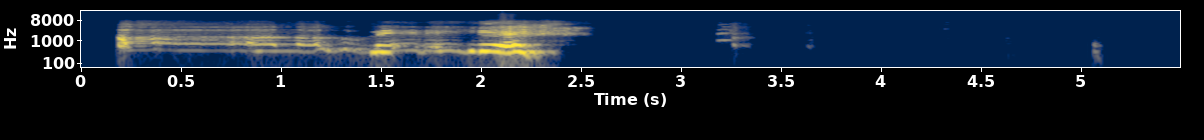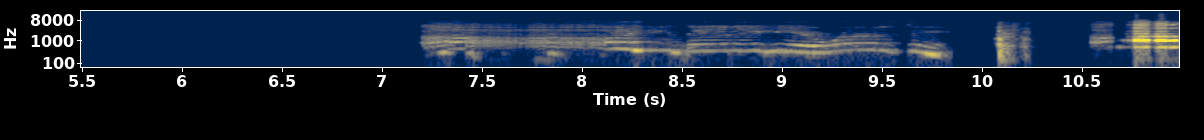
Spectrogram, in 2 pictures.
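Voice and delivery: shouting. Greeting someone who just arrived, yelling. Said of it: "What are you yelling?".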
